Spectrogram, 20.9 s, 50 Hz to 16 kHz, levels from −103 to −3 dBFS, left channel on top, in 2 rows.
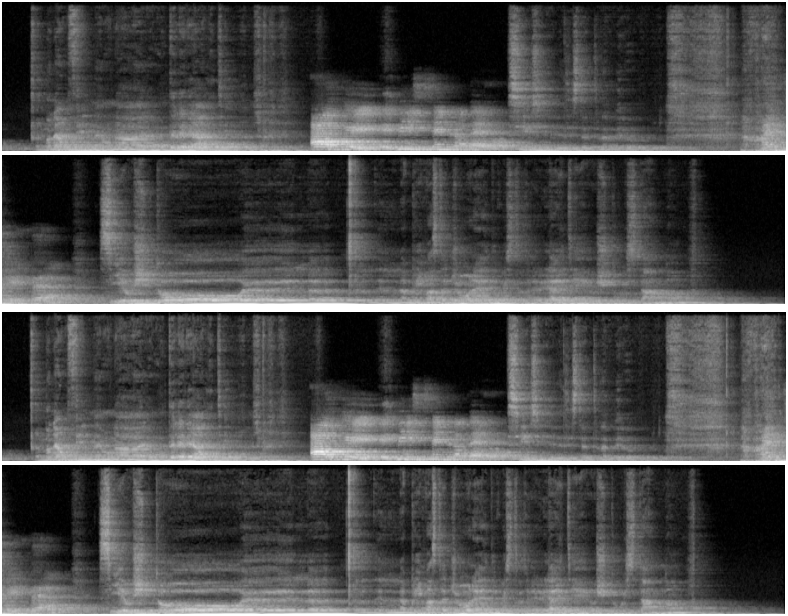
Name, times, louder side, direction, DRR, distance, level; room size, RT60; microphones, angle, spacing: voice 1, 0.4-3.9 6.7-8.5 8.8-10.5 11.4-19.7, equal, 90° right, -2 dB, 2.2 m, -23 dB
voice 2, 4.1-6.7 10.1-11.2, right 2 dB, 65° right, -5 dB, 1.3 m, -23 dB
13.0 x 10.5 x 3.5 m, 2.8 s
head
